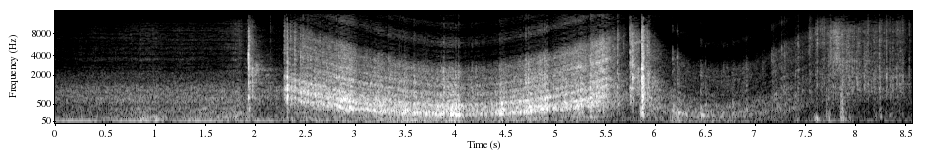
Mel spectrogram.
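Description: Skateboard rolling on pavement, a sharp pop and a clack as it gets onto a concrete hubba ledge about two seconds in, then a loud grinding scrape for about three seconds as it slides down the 27-stair ledge. A loud clack as it comes off near the bottom, followed by a few smaller knocks.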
